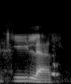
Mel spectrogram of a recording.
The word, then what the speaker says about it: Gellar: Michelle Gellar, Gellar, se escribe Gellar, se pronuncia Gellar.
